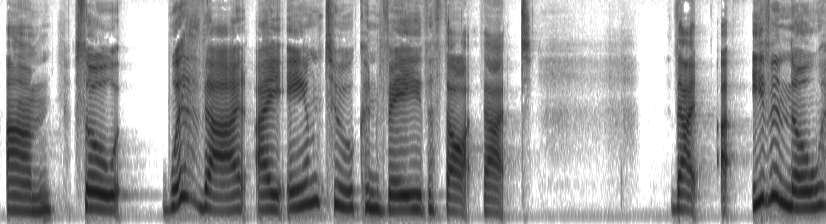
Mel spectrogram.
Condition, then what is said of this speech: Stuttering. And thankfully, I've improved, as you can tell.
